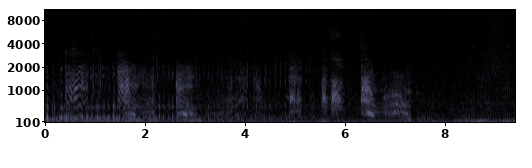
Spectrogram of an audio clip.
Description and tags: Lion-accoupl
2 lions having sex
africa, nature, wild, lions, serengeti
